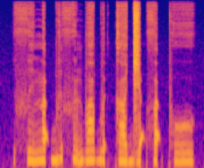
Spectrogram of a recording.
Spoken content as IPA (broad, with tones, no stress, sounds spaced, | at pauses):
θ i˨ n ä˦ ʔ b ḭ˦˨ θ ĩ˦˨ b ä˦ b ɛ˦ ʔ k ä˦ d͡ʑ ä˦ ʔ θ ä˦ ʔ pʰ o˦ ʊ̯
